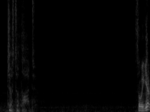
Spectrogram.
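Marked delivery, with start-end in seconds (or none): 0.1-0.7 whispered aside. Real, not acted. Dry aside to audience.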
